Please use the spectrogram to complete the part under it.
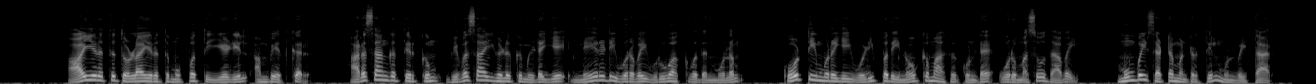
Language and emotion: Tamil, neutral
